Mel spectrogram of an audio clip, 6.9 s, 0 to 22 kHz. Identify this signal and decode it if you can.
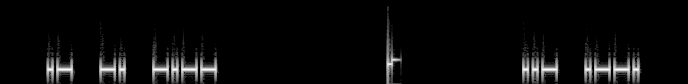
Morse code, heard as a keyed tone, about 25 wpm, spaced as for 18 wpm, 690 Hz. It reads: ANY UP
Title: 2x Character Spacing - Top 300 Words - 25wpm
